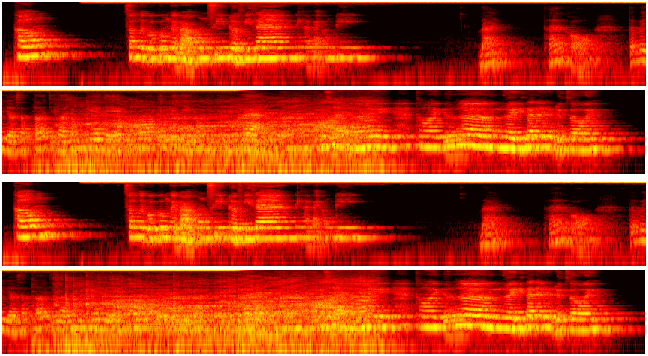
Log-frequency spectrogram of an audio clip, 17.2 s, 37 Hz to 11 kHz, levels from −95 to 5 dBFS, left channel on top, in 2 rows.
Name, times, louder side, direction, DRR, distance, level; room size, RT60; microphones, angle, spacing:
voice 1, 0.2-0.6 1.6-4.8 12.8-16.6, equal, 35° right, -4 dB, 0.6 m, -29 dB
sound 1, 1.0-11.7, right 3 dB, 60° right, 0.9 m, -29 dB
voice 2, 7.2-12.2, left 2 dB, 85° left, 2 dB, 0.6 m, -38 dB
sound 2, 9.0-13.7, right 3 dB, 80° right, 0.3 m, -34 dB
3.7 x 2.1 x 2.3 m, 0.91 s
head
